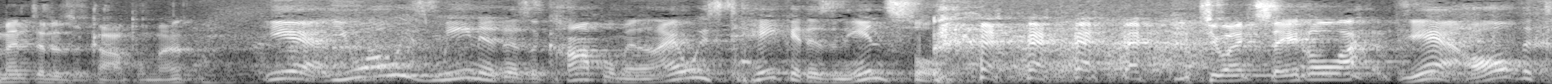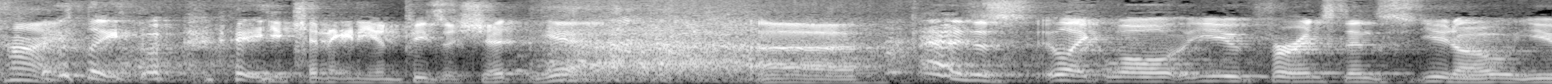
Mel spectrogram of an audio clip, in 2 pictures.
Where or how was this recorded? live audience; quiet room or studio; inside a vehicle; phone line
live audience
